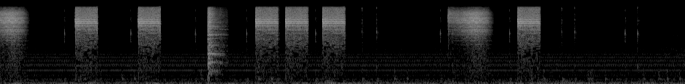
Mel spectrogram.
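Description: Open hi-hat samples previewed one after another, about eight short hissing cymbal hits with gaps between, some cut off early and one near the end ringing longer. Faint mouse clicks fall between the hits.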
